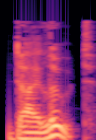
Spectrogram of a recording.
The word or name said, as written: dilute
